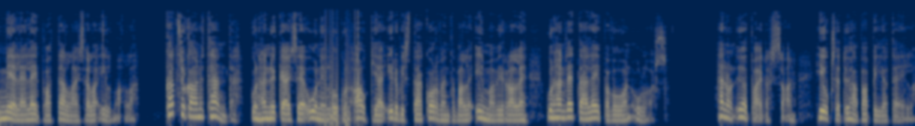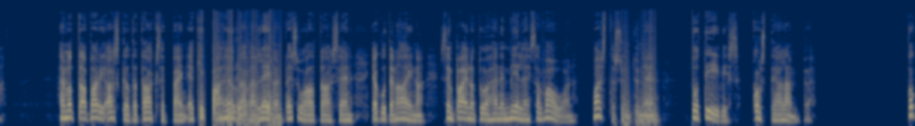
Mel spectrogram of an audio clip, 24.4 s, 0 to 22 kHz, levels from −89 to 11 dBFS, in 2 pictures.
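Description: Processor overload crackle appears three times: 4.32 to 4.77 s, 14.84 to 15.98 s and 20.34 to 21.43 s. The processor misses deadline after deadline for buffers of around 5 ms, from a few dozen misses in the first burst to around a hundred in the last. Each miss replays stale audio with hard edges, so a gritty tearing rides on the sound. The waveform shows jagged discontinuities, and the spectrogram shows dense vertical broadband streaks.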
